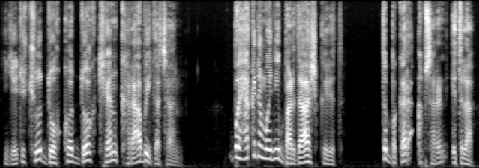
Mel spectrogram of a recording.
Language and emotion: Kashmiri, angry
